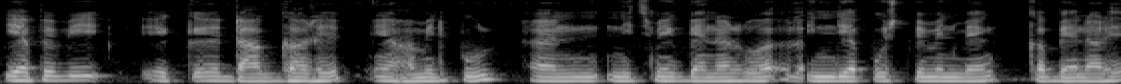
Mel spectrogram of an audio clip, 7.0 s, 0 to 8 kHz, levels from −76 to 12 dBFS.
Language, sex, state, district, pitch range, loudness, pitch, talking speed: Hindi, male, Uttar Pradesh, Hamirpur, 130-140 Hz, -18 LUFS, 135 Hz, 180 wpm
